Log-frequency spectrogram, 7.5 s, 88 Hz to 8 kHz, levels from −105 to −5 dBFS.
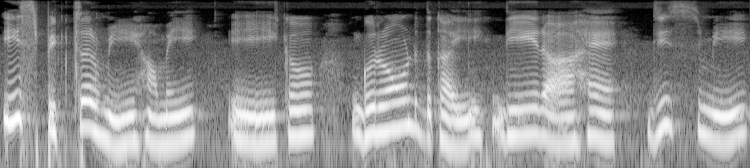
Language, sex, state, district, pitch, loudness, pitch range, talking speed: Hindi, female, Punjab, Fazilka, 195 Hz, -14 LUFS, 175-220 Hz, 90 wpm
